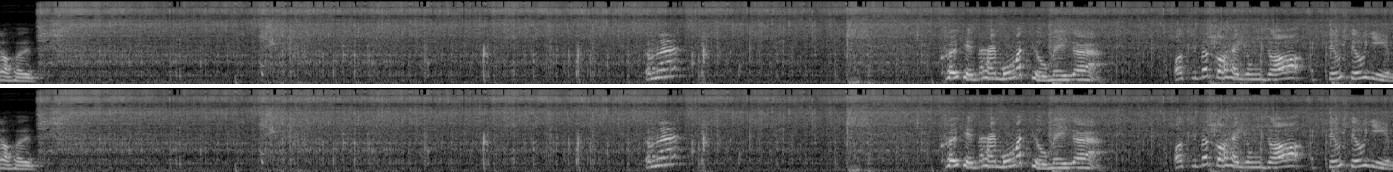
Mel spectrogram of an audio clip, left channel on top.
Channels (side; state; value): both; identical; correlation 1.00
